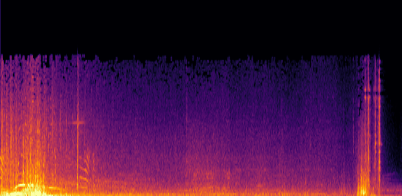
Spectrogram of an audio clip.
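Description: Wind rushes past while gliding and slowly fades.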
